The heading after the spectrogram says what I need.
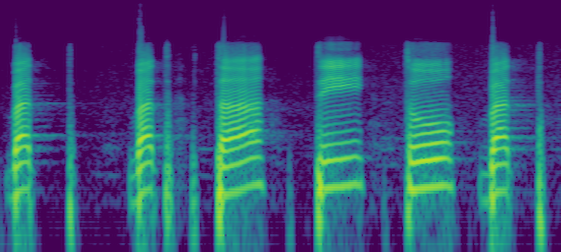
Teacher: Itu ujung lidah ditempelkan ke gusi gigi seri atas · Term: huruf ta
